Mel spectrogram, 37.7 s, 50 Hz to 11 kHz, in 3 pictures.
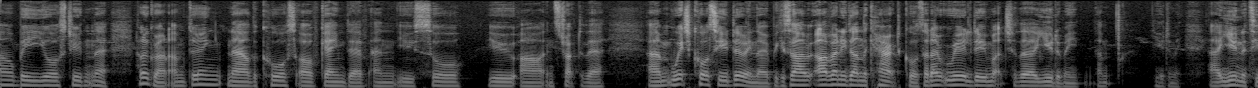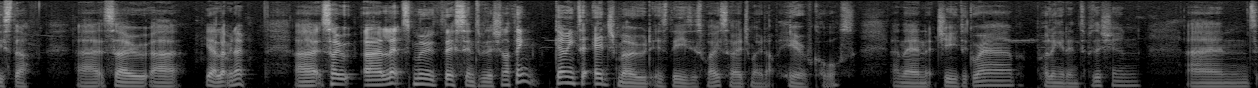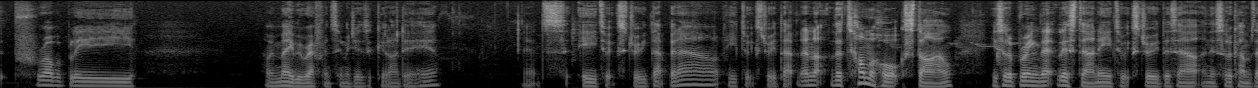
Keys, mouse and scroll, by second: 9.9 Tab, 13.3 click, 16.6 click, 21.6 g, 23.3 click, 24.8 click, 26.0 g, 29.4 click, 34.1 click, 35.4 e.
